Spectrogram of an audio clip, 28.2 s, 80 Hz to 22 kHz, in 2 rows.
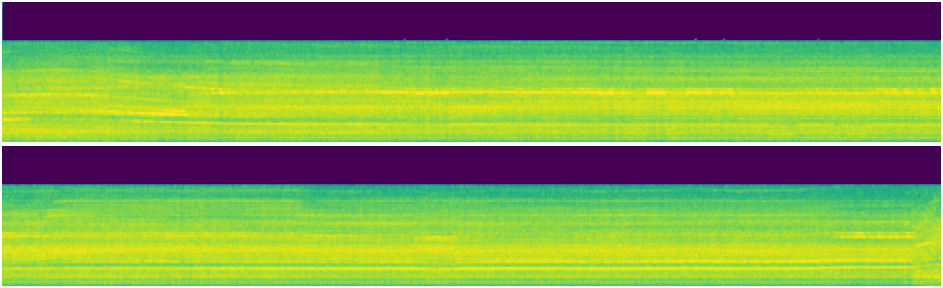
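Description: Hougen HMD130 magnetic drill's motor running under load while its annular cutter bores through steel tube, a steady high whine with cutting noise. The pitch sags over the first couple of seconds as the cutter bites into the steel, holds steady, and rises again near the end as the load eases.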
